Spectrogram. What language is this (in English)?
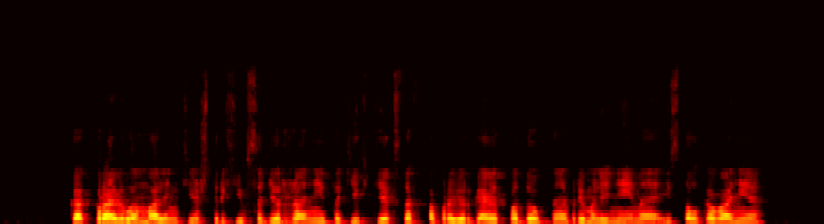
Russian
